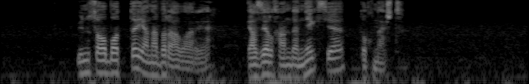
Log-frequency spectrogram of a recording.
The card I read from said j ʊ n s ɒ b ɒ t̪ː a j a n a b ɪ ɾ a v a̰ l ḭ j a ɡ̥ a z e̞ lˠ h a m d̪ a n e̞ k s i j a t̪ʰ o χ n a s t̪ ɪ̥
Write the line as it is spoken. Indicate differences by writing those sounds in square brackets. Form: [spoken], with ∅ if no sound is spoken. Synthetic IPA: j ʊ n s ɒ b ɒ t̪ː a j a n a b ɪ ɾ a v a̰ [ɾ] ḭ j a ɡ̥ a z e̞ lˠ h a m d̪ a n e̞ k s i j a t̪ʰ o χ n a [ʃ] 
